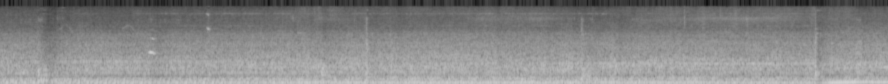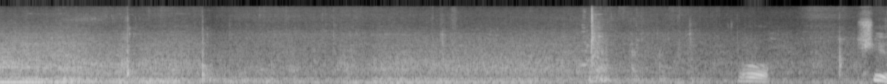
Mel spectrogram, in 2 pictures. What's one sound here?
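Sand and dirt pour and rush out of a tipping dump truck bed.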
